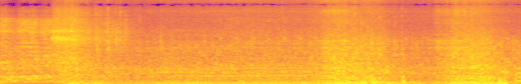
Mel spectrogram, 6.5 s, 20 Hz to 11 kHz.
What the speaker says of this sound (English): startup video for a 1958 Cadillac Eldorado Brougham.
